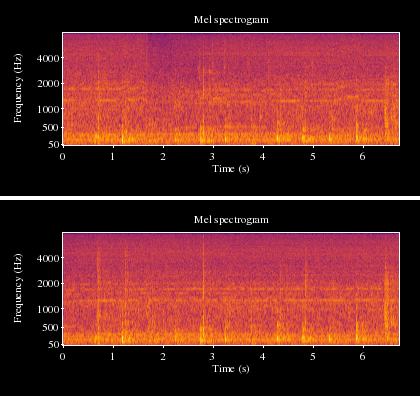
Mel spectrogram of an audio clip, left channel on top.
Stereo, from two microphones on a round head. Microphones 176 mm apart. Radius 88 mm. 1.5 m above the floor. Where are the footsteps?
60° right (ahead or behind), 3 m; by 6.6 s 65° right (ahead or behind), 6.5 m.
